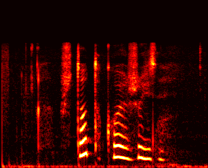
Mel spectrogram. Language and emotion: Russian, sad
